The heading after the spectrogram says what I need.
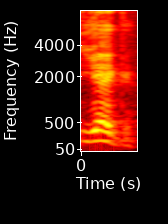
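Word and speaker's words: ég: Então, na primeira pessoa, a gente tem aí yeg, né? Esse E com acento agudo é pronunciado ye, no islandês moderno.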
